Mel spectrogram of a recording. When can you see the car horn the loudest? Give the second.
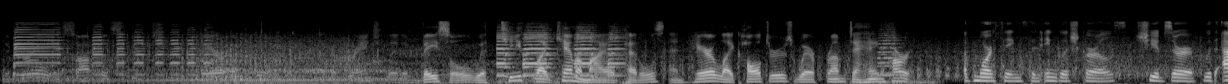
5 s.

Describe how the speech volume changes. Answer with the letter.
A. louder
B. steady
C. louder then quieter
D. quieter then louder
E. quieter
A.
